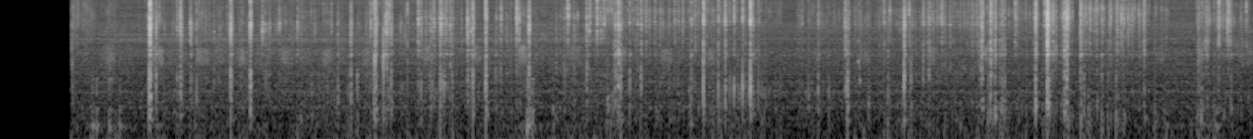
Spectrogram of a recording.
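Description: A rubber-gloved hand rubbing and scraping a small metal model streetcar shell across a surface, working off old paint that the stripper has softened: irregular scrapes, clicks and wet rubbing, starting about a second in.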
